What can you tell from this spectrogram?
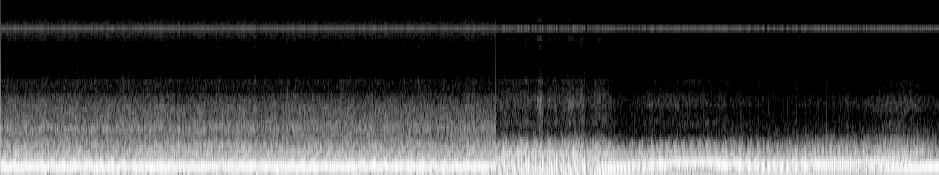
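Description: Engine idles with an uneven, stumbling beat, then revs up and down unsteadily; the rough, lumpy running points to a misfire. Cause suspected, not confirmed.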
